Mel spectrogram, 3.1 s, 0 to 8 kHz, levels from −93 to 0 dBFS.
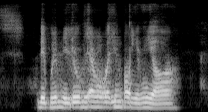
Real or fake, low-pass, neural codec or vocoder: fake; 7.2 kHz; codec, 24 kHz, 1 kbps, SNAC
